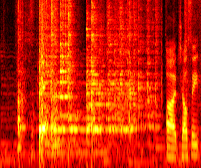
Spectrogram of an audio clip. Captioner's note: pan banging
